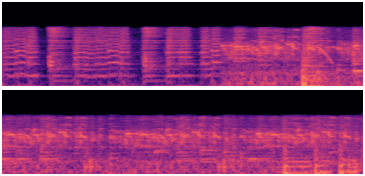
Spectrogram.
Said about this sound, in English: What is this? The turkeys in death throes here from a couple of days ago.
